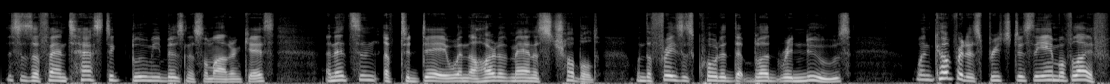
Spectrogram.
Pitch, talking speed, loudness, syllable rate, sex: 165 Hz, 205 wpm, -18 LUFS, 5.5 syllables/s, male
